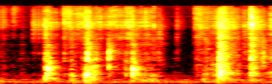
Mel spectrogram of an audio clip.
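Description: Stiff plastic toy packaging crackling and clicking as it is handled, in about half a dozen short, sharp crackles.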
